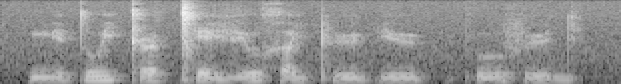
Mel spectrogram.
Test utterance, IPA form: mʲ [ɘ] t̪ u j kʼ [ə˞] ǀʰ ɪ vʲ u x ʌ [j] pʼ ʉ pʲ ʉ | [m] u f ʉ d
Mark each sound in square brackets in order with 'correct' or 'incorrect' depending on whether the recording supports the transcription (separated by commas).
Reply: incorrect, correct, correct, incorrect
